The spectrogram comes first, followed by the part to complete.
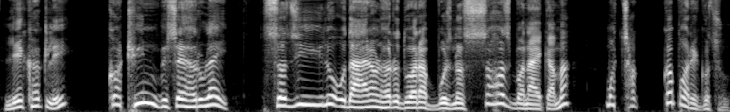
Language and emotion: Nepali, surprised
